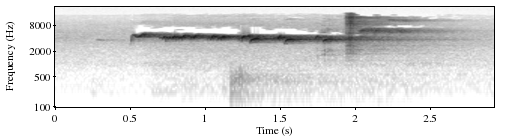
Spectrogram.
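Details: Blue-and-white flycatcher in spring song on a cloudy 14°C mountain day after rain: a long, sustained high whistle with a slightly wavering pitch, ending in a quick sharp upward flick.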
